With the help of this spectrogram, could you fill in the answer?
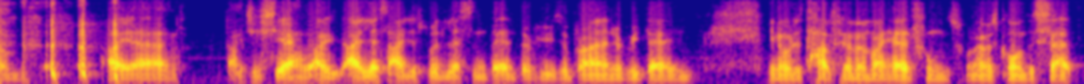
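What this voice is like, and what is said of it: Northern Irish accent. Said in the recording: “I didn't realise you sounded this Northern Irish”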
